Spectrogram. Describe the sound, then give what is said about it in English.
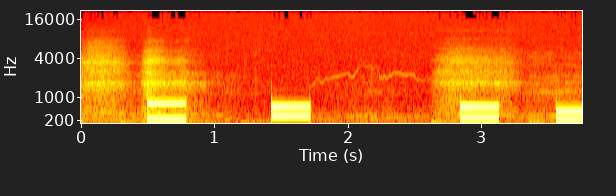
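Touch-tone telephone keypad beeps while dialing a phone number: four separate steady two-pitch tones, each about a third of a second long, with slightly different pitches from press to press and faint line hiss between them. “I wonder if you can, like, tell what numbers I'm dialing based on the way the tone goes.”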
